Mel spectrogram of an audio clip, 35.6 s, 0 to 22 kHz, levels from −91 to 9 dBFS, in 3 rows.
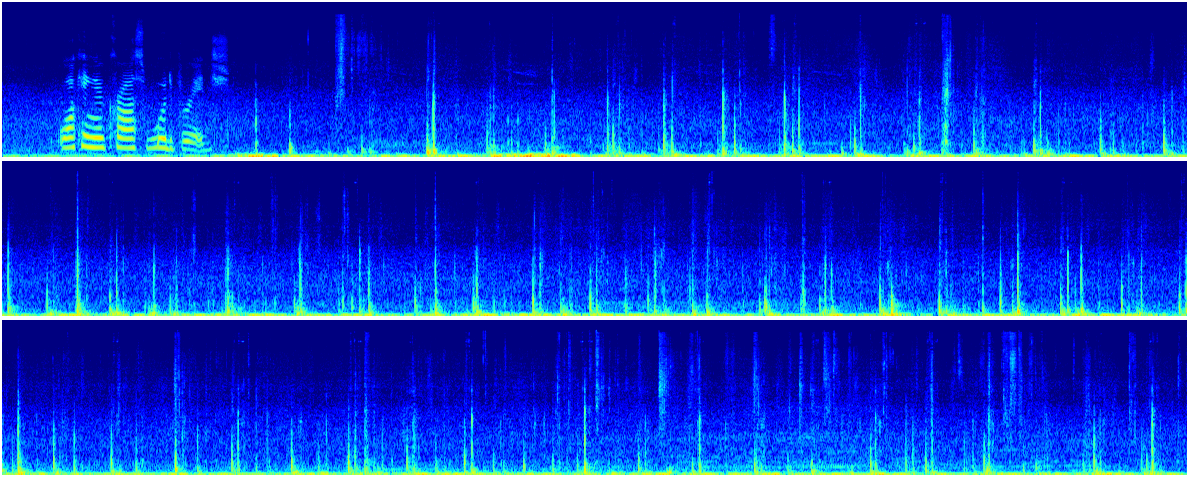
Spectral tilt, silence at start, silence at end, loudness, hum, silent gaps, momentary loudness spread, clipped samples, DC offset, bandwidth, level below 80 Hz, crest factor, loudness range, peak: -7.5 dB/octave; 0 s; 0 s; -41 LUFS; none; none; 14 LU; under 0.1%; under 0.1%; 9.4 kHz; -38 dBFS; 22 dB; 5 LU; -12 dBFS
